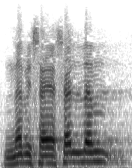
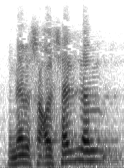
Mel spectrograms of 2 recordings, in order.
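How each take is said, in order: First: The words are rushed and swallowed together. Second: Every word is said fully and clearly. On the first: The speaker calls it wrong. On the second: The speaker calls it right.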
